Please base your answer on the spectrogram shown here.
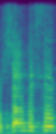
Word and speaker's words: psammosere: Then we have the सैमोसोर। सैमोसोर में P silent है, याद रखिएगा, PSAMMOSERE।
